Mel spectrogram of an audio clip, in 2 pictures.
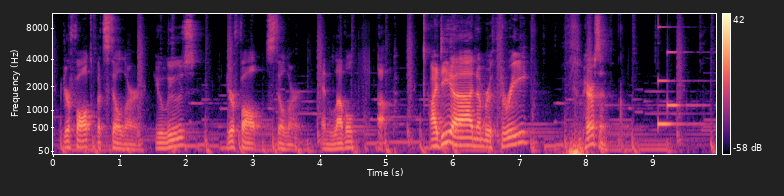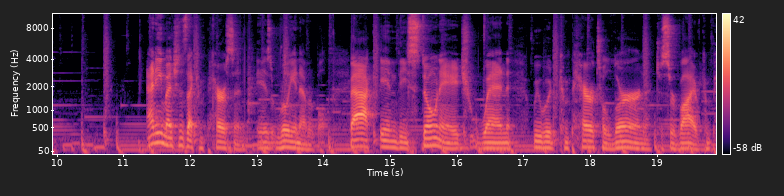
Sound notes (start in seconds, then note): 9.1 bell rings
